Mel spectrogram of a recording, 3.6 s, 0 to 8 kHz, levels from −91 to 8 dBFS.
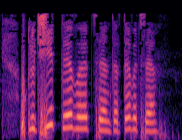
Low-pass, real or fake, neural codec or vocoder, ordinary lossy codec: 7.2 kHz; real; none; MP3, 24 kbps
